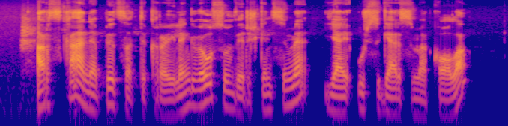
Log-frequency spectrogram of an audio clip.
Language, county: Lithuanian, Kaunas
